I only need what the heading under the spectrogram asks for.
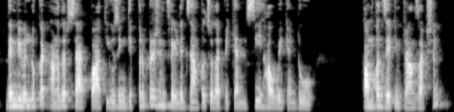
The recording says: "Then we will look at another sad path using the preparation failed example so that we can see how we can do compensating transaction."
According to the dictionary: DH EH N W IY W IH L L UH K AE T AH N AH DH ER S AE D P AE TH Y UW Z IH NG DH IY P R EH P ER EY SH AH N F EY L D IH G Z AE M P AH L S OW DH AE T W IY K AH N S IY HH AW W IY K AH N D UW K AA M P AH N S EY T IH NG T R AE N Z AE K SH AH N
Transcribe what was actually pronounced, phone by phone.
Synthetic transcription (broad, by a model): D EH N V IY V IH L L UH K AE T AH N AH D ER S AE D P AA T Y UW Z IH NG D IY P R EH P ER EY SH AH N F EY L D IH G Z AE M P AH L S OW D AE T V IY K AH N S IY HH AW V IY K AH N D UW K AA M P AH N S EY T IH NG T R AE N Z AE K SH AH N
